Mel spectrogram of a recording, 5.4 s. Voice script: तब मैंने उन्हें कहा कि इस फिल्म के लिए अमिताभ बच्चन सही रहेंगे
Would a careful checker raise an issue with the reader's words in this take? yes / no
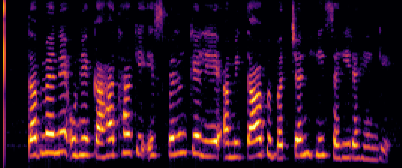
yes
